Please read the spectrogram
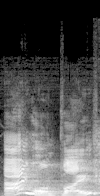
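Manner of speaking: ordinary talk, nothing marked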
